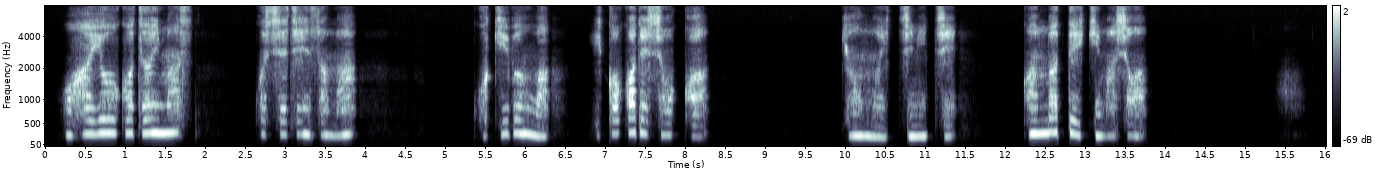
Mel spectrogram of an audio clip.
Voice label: 目覚ましボイス

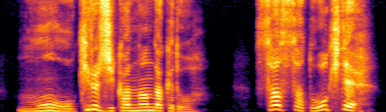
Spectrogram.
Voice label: アラーム目覚まし, クール

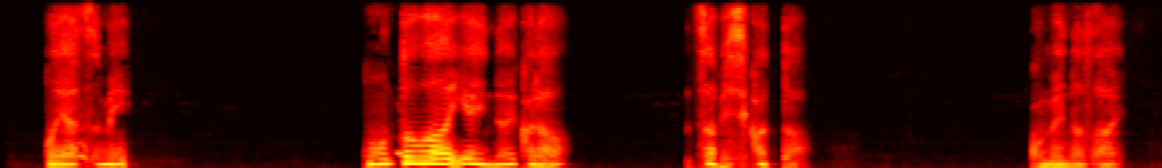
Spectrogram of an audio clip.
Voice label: 日曜 妹, おやすみ

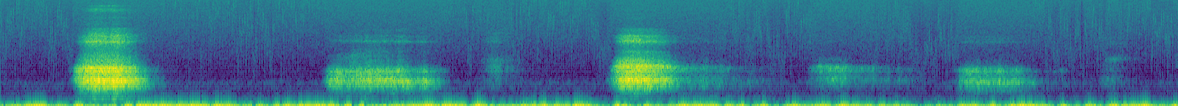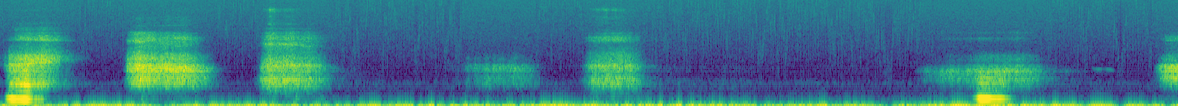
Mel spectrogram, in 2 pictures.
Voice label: 添い寝

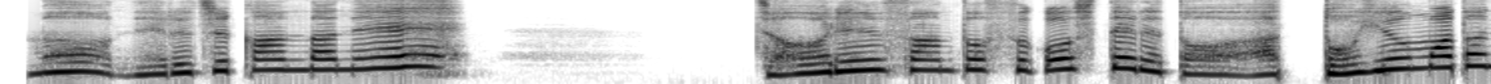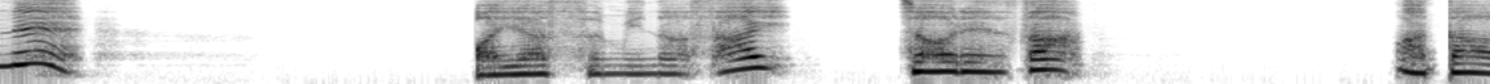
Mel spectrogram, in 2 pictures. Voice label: シチュエーションボイス; 和み処 一番星～距離感の近い甘えん坊な仲居『月さん』が一生懸命ご奉仕する癒しの 一日～

